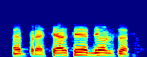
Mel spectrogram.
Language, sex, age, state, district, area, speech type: Kannada, male, 18-30, Karnataka, Gulbarga, urban, conversation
